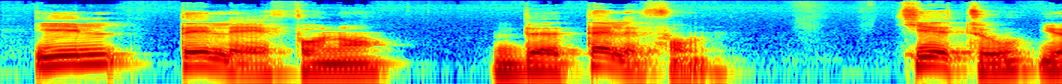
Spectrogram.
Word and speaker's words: telefono: the letter I is always pronounced E, as in panino, and the letter E is always pronounced as E, as in telefono.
